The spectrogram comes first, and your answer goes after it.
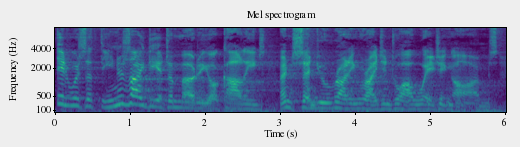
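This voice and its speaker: A man's voice: medium pitch, lively intonation, moderate pace, vocal fry, fairly bright tone, in a large hall, soft background music. An actor playing a smug, teasing spy and con man with a mocking, theatrical manner, in an audio spy comedy. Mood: smug, taunting.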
